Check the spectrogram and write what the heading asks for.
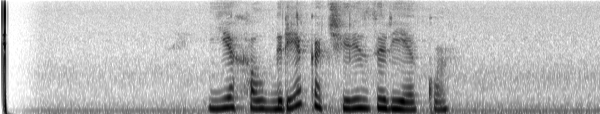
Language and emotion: Russian, neutral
